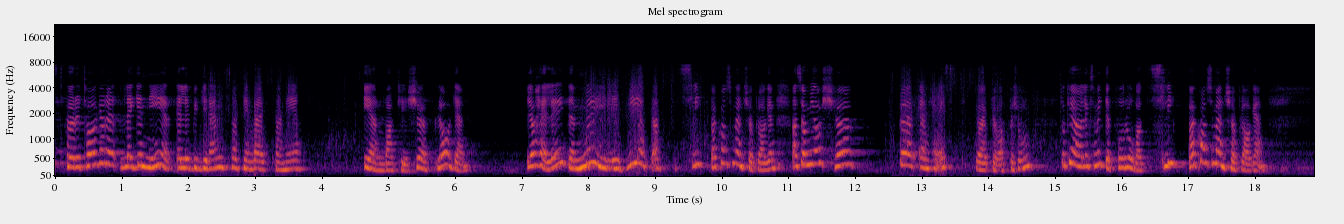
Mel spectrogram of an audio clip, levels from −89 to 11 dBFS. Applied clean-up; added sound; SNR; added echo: neural separator model SepFormer DNS4.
